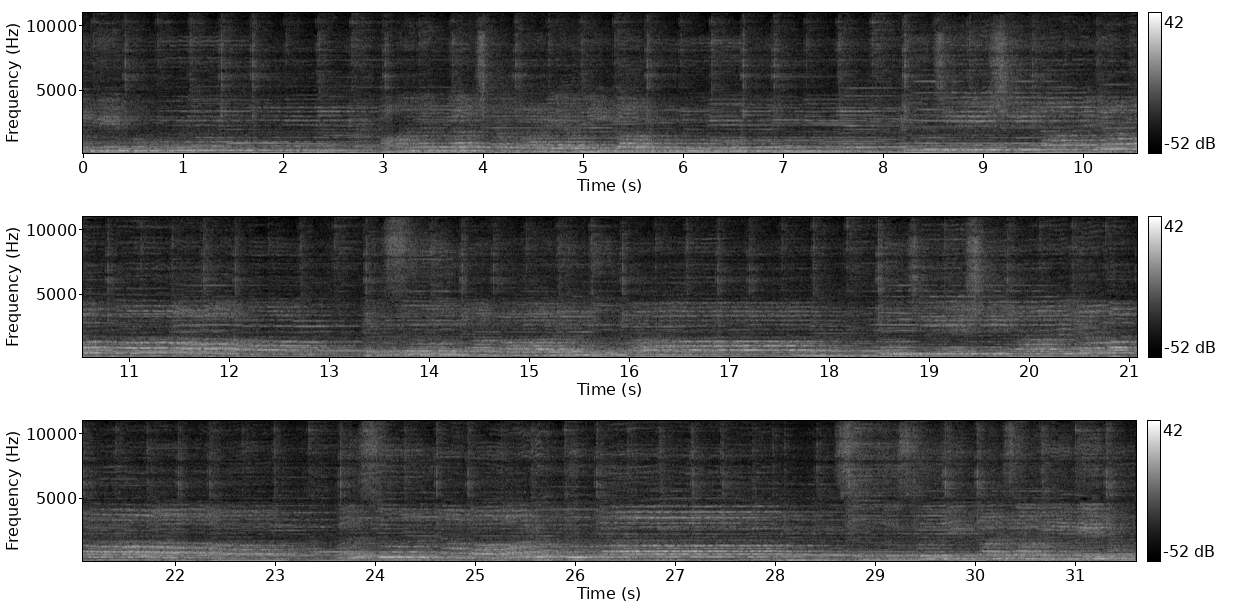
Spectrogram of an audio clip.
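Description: Church choir singing a hymn with instrumental accompaniment and a steady beat.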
